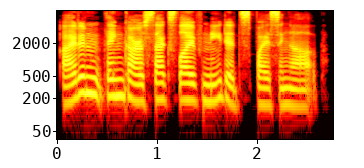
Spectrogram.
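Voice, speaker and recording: A woman's voice: on the low side, unhurried, clear, resonant tone, dry recording, studio quality, close to an everyday voice. A woman doing a skeptical, grumpy young woman. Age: 20s. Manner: scowling, dismissive. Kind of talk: audiobook character voice.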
